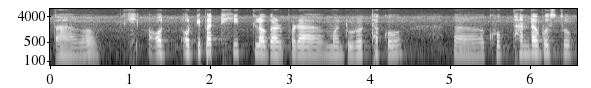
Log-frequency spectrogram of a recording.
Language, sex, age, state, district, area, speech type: Assamese, male, 18-30, Assam, Nalbari, rural, spontaneous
